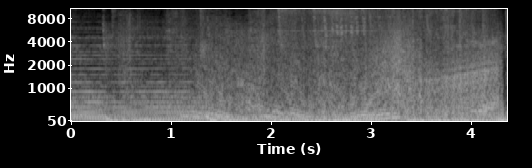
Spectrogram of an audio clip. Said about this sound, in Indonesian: Pintu studio telah terbuka.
